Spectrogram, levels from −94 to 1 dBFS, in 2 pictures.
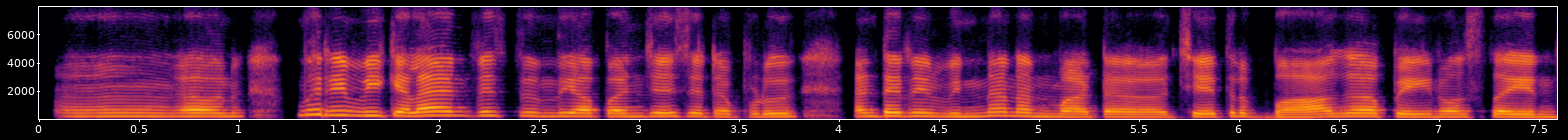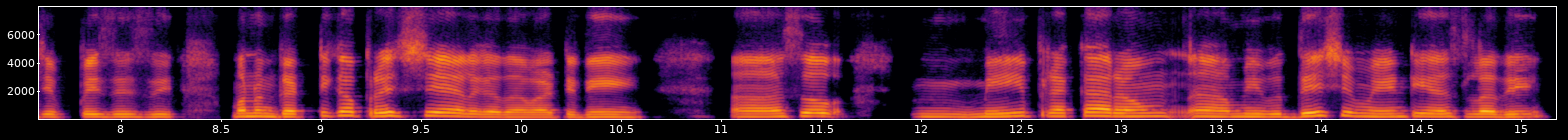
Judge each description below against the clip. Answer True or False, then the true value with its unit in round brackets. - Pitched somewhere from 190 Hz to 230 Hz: True (215 Hz)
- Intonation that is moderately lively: True (3.5 semitones)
